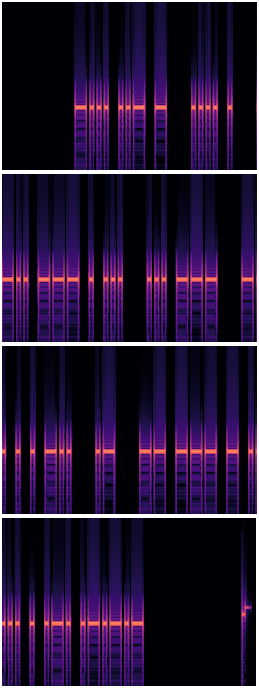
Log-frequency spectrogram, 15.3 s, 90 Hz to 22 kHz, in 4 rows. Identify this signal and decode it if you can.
Morse code, heard as a keyed tone, about 22 wpm, 700 Hz. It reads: BUT HE DOES SO NEED A MOTHER.
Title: Sentences from Top 200 Words 22wpm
